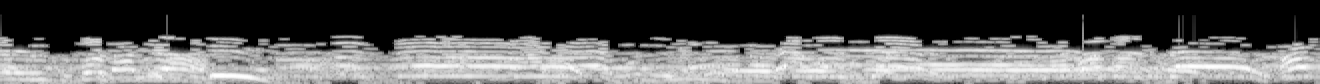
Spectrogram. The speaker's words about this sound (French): Nous venons pour exprimer ce que nous ressentons par rapport au projet de loi de finances. Les organisateurs sont débordés et la foule décide de marcher.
